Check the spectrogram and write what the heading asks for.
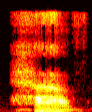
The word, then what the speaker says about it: have: is have1 ZAR mm-hmm remember the e is silent here so our word is have-have I have three dogs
